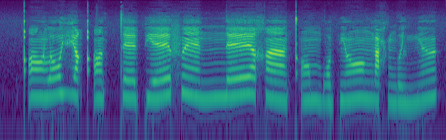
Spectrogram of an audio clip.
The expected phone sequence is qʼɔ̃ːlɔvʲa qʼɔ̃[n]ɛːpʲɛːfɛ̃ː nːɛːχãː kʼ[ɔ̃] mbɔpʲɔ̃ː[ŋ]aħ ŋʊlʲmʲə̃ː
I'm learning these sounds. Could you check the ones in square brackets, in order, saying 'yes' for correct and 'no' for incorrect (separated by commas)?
no, yes, yes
